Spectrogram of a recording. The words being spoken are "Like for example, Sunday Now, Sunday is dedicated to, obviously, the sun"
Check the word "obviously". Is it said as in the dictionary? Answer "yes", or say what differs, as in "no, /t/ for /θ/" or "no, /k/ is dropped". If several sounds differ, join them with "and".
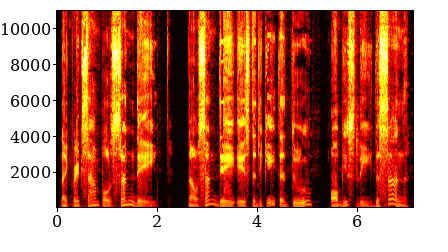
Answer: no, /v/ is dropped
